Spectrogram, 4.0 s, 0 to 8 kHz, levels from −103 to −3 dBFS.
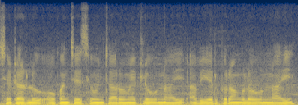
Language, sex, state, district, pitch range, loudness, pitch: Telugu, male, Telangana, Mahabubabad, 105-115 Hz, -12 LUFS, 110 Hz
